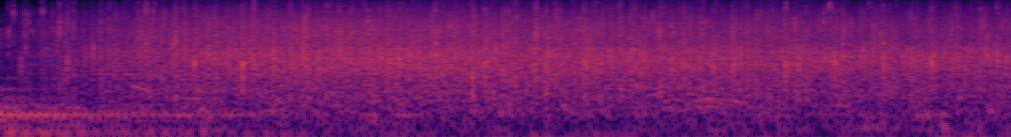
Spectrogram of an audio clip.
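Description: A large concert-hall audience applauding steadily, while the orchestra's last low chord dies away in the first second.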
